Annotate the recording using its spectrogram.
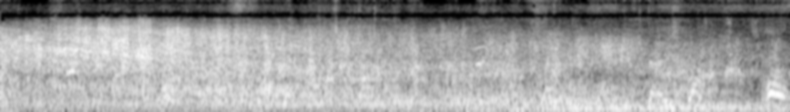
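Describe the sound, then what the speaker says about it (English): Red Arrows display jets dive low over the airfield at RIAT, a loud, continuous roaring jet rush that swells and holds for several seconds, with voices faintly beneath. "Each pair will now dive down to the airfield."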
